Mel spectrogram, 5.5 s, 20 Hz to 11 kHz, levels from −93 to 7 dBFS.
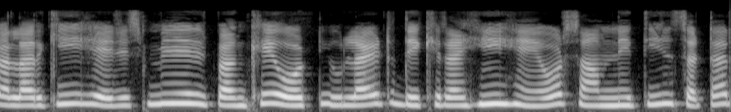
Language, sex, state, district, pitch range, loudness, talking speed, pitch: Hindi, female, Odisha, Sambalpur, 230-275 Hz, -13 LUFS, 165 wpm, 245 Hz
